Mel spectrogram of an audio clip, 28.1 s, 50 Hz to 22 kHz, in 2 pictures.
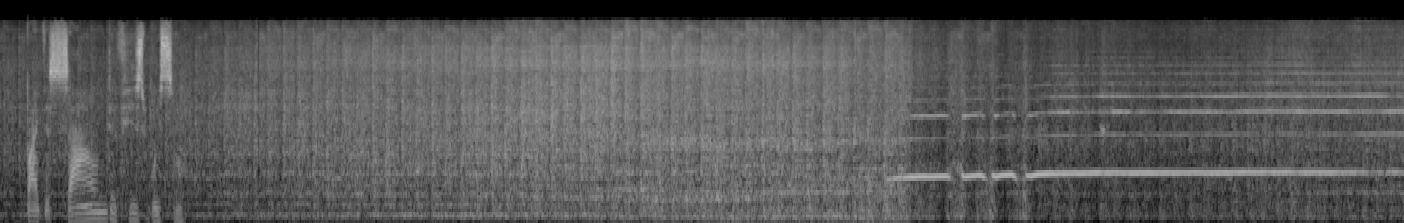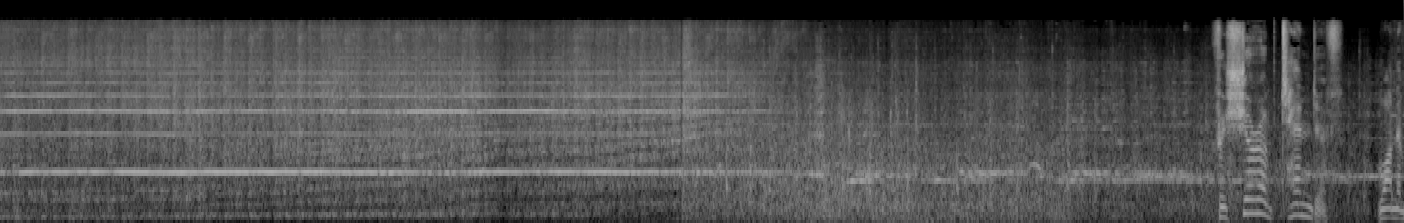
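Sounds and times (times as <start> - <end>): running train noise: 0.0 - 28.0
steam locomotive whistle: 8.0 - 28.0.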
